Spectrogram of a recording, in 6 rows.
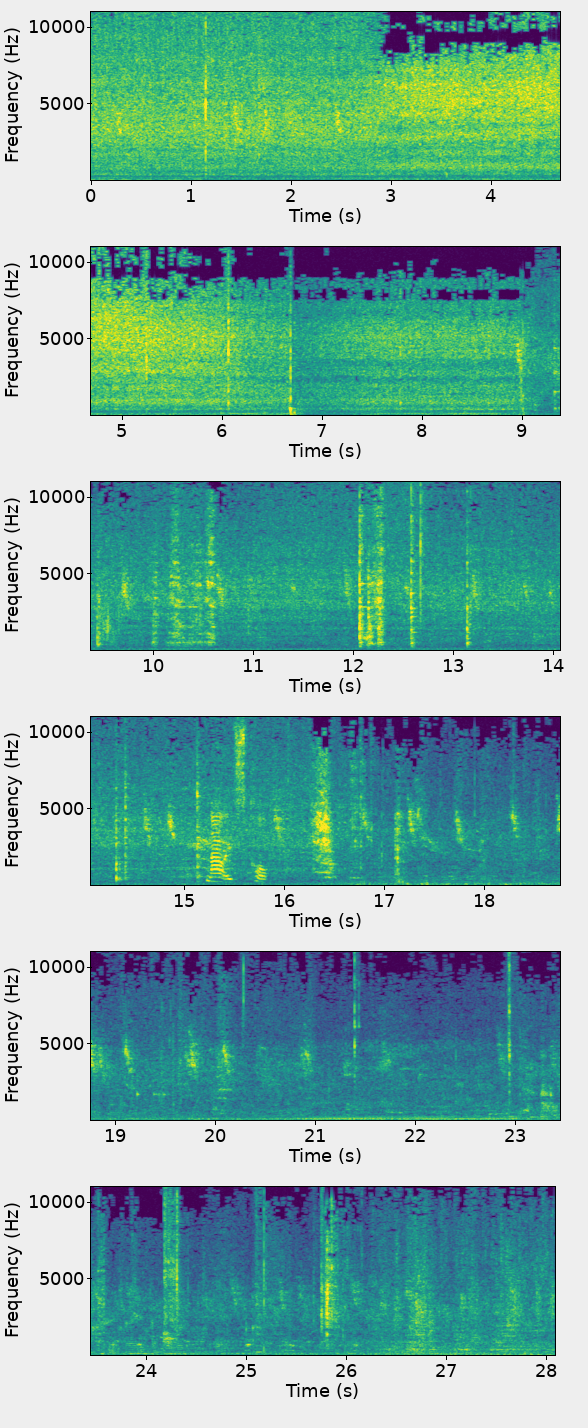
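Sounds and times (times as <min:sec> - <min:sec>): food sizzling in a wok: 0:00.0 - 0:16.8
metal spatula scraping a pan: 0:09.3 - 0:10.8, 0:12.0 - 0:13.3, 0:16.2 - 0:16.9, 0:26.4 - 0:28.0.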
